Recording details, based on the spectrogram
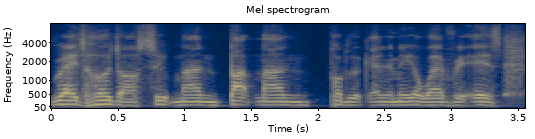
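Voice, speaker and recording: A man's medium-pitched voice comes through in a British accent. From Britain. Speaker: podcast host. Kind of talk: interview conversation.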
